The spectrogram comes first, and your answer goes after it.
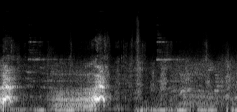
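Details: A very angry Rottweiler in the street, said to be attacking an elephant, gives two loud, gruff, harsh barks about two seconds apart over low traffic-like rumble and faint background noise.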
